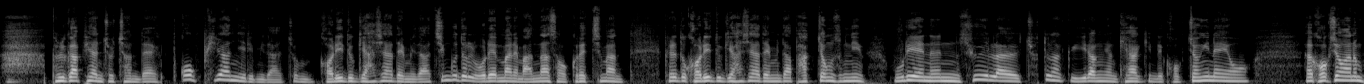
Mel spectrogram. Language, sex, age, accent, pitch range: Korean, male, 40-59, native, 135-175 Hz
